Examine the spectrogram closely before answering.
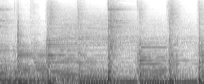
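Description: Band music with guitar, bass and a steady drum beat.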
